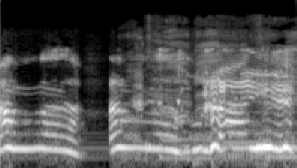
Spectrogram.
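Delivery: acted-out screaming. Retelling getting lost in the shopping mall and searching for her: retelling a scream. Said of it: "And then I'm screaming".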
